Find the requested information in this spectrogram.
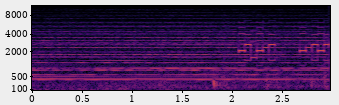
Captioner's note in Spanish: suena el celular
